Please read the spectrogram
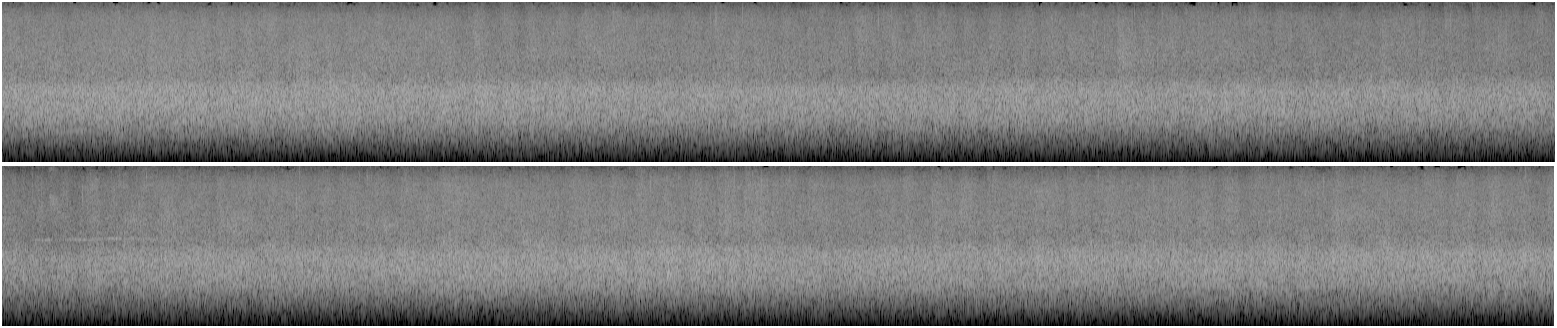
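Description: Concert audience applauding steadily at the close of a recital, a dense, even clapping that holds at one level throughout.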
